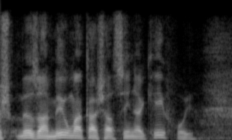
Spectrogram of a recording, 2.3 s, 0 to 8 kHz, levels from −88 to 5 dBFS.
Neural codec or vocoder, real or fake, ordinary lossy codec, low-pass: codec, 16 kHz, 2 kbps, X-Codec, HuBERT features, trained on LibriSpeech; fake; AAC, 48 kbps; 7.2 kHz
